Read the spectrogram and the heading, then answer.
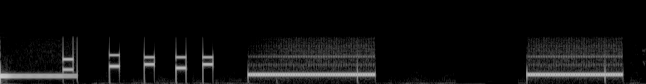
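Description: A steady telephone dial tone cuts off into a quick run of four dialing beeps, followed by two long ringback tones separated by a pause of silence.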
